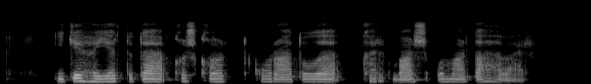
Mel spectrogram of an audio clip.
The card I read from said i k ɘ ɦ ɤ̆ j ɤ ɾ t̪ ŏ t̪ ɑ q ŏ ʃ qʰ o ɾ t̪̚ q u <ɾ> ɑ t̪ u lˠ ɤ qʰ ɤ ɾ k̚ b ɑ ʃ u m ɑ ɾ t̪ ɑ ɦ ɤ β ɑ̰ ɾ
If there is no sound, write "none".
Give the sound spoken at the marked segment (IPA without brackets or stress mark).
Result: ɾ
